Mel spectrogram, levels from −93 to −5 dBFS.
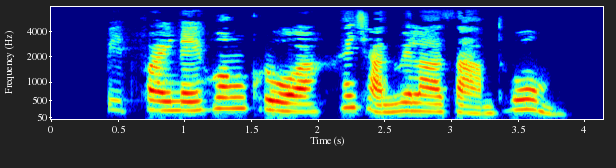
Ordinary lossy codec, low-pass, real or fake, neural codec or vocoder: MP3, 32 kbps; 7.2 kHz; real; none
